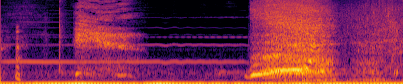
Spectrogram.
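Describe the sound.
A whale trumpeting through its blowhole: a steady tone and a breathy hiss, then a loud, rough blast carrying a rising note before fading into low noise.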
